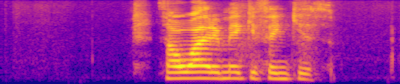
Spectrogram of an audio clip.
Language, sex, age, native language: Icelandic, male, 10, Icelandic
